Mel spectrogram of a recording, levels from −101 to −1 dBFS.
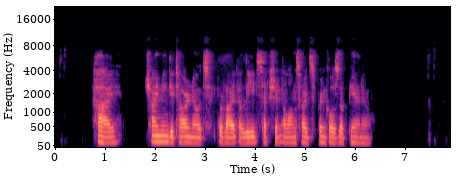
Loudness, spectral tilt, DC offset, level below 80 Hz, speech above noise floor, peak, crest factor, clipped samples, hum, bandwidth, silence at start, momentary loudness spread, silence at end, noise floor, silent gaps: -28 LUFS; -5.5 dB/octave; under 0.1%; -72 dBFS; over 63 dB; -6 dBFS; 22 dB; under 0.1%; none; 7.6 kHz; 0.75 s; 9 LU; 1.6 s; under -90 dBFS; none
